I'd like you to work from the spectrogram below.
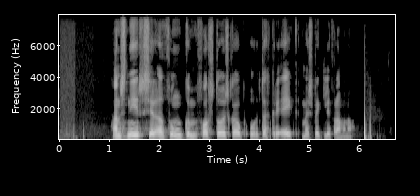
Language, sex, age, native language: Icelandic, male, 20-29, Icelandic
